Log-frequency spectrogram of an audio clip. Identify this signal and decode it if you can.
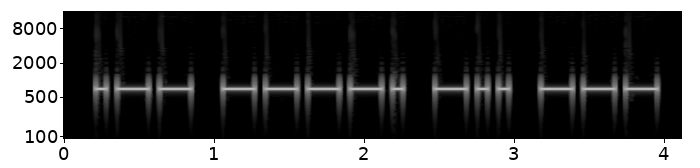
Morse code, heard as a keyed tone, about 17 wpm, 700 Hz. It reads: W9DO
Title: USA Call Signs - 4 Characters - Repeated 3x - 17wpm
